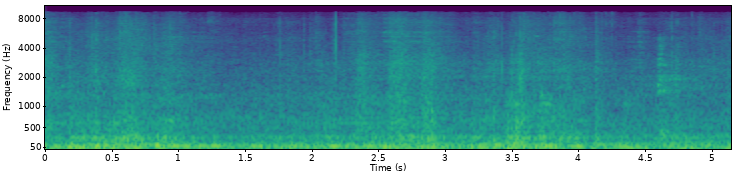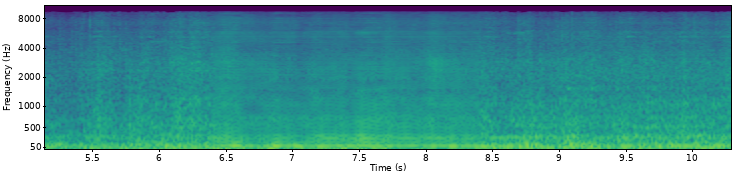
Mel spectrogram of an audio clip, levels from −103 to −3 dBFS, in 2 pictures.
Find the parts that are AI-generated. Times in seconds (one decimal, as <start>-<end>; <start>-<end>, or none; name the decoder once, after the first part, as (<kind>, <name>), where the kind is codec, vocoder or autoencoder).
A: 6.4-8.4 (vocoder, Vocos)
